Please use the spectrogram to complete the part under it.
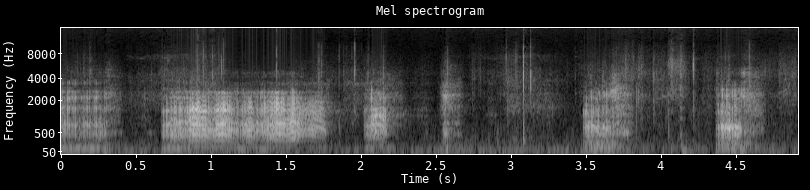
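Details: Growling dachshund during biting play, one sustained harmonic growl followed by shorter rasping bursts and a brief snarl.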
